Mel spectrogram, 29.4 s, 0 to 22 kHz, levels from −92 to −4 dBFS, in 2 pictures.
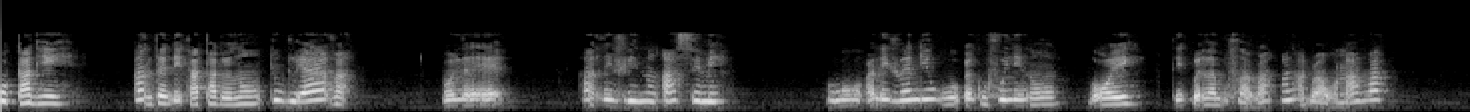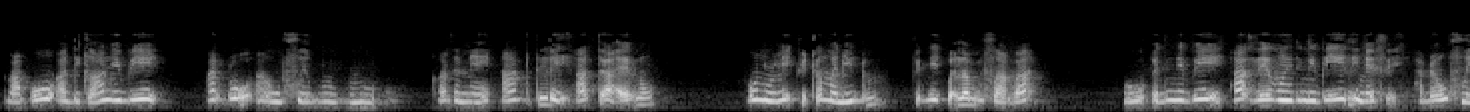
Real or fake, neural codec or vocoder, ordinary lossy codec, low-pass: fake; autoencoder, 22.05 kHz, a latent of 192 numbers a frame, VITS, trained on one speaker; MP3, 32 kbps; 7.2 kHz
